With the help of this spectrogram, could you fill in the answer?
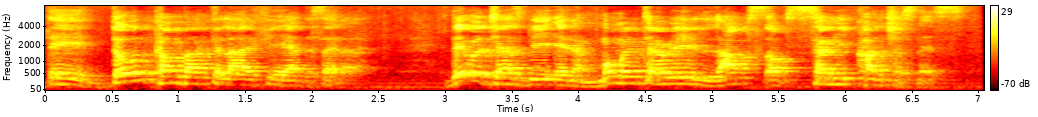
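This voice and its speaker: A man's voice: a little high, lively intonation, normal speed, natural voice. A man playing an unruffled, instructive medical supervisor in a drama table read. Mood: matter-of-fact. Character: matter-of-fact male medical supervisor in the afterlife. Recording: echoey room, distant mic.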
